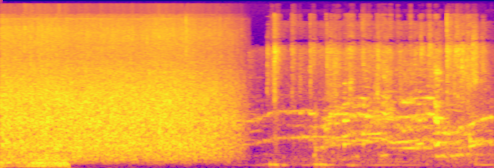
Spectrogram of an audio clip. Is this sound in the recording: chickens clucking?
yes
